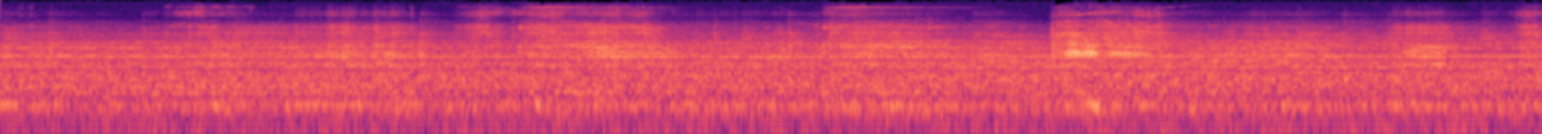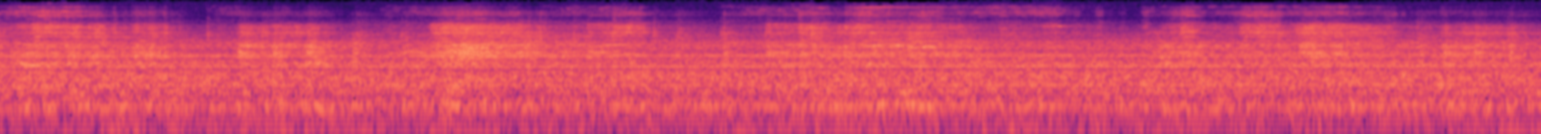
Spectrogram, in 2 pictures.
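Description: Game music and battle sound effects play loudly from a television.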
